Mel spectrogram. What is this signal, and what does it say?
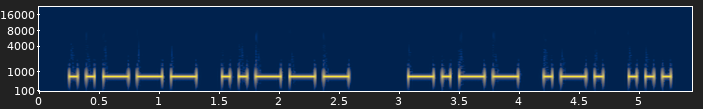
Morse code, heard as a keyed tone, about 17 wpm, 700 Hz. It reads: 22 YRS
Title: Practice QSO - Exchange 3 - More Info - 17wpm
